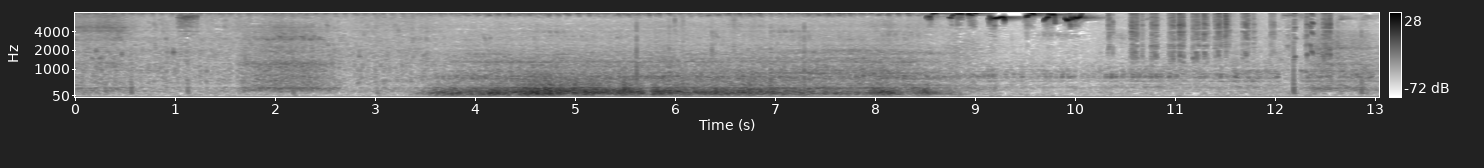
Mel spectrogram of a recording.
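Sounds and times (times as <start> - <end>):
flowing stream water: 0.0 - 13.0
small bird chirping: 7.0 - 13.0.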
